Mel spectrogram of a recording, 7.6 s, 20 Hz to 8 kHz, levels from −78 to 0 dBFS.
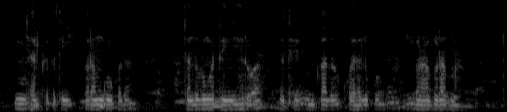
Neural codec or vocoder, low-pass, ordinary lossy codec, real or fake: none; 7.2 kHz; none; real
